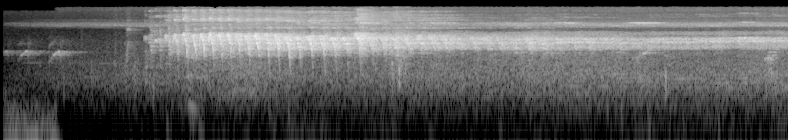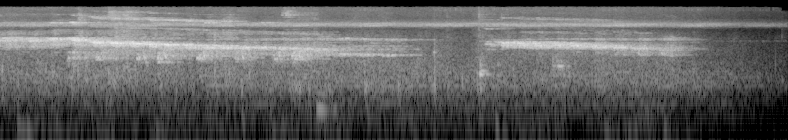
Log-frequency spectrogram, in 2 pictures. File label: Dendrocolaptes picumnus, alarm call; S. America; Eastern Lowlands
